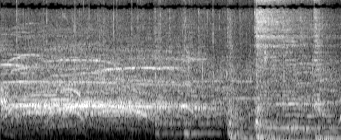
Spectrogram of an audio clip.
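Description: Cast and audience cheering, with a long drawn-out shout fading over the first second or so. About three seconds in, band music with a heavy bass beat starts up.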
